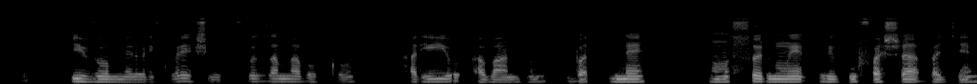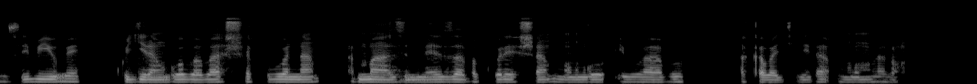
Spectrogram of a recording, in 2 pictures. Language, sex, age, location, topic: Kinyarwanda, male, 36-49, Kigali, health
